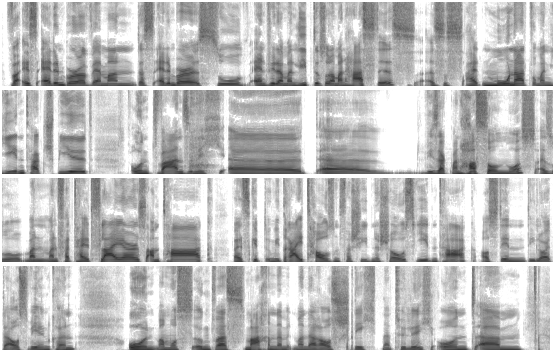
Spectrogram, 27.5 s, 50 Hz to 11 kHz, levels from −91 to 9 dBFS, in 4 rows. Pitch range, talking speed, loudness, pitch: 160-195 Hz, 150 wpm, -20 LUFS, 180 Hz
